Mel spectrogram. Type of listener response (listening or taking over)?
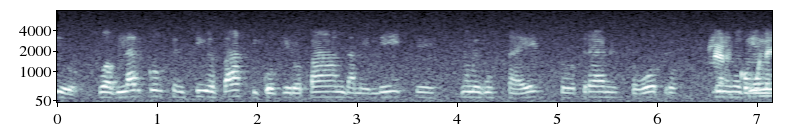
taking over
